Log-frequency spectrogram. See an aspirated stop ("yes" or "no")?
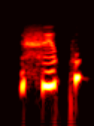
no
